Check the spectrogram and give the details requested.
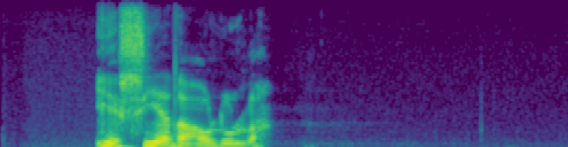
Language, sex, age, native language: Icelandic, male, 20-29, Icelandic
